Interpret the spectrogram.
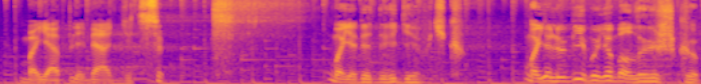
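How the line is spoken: Deep-voiced wailing. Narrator (Russian): басом запричитала трагедия

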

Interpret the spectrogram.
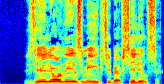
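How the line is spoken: Snorting. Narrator (Russian): хмыкнул Малруни

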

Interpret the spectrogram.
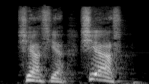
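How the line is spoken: Hurried mumble. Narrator (Russian): Торопливо бормочет Кол

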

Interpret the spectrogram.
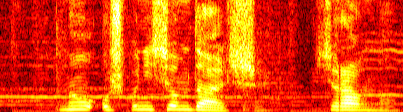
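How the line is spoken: Whispered reply. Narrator (Russian): прошептал я в ответ

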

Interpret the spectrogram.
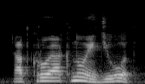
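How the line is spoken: Laughing. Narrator (Russian): смеясь проговорил Боря

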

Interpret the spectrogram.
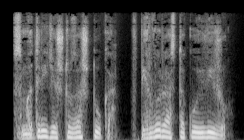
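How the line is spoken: Joyful exclamation. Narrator (Russian): радостно воскликнул Молчун

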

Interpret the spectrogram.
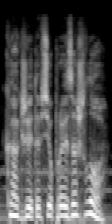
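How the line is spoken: Trembling voice. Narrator (Russian): спросила я дрожащим голосом

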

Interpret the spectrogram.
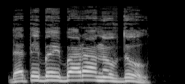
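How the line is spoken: Snorting, mocking. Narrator (Russian): хмыкнул Засоль

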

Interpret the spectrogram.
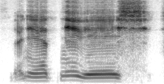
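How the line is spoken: Creaky voice. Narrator (Russian): сказал он скрипучим голосом

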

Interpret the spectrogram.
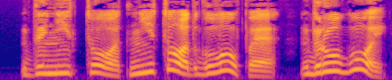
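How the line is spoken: Exclaiming. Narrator (Russian): воскликнул Виктор

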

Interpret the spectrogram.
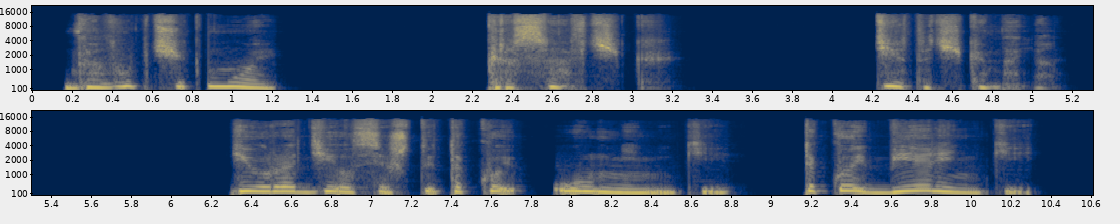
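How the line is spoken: Tender, pitying whisper. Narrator (Russian): с умилением и с жалостью и шептала

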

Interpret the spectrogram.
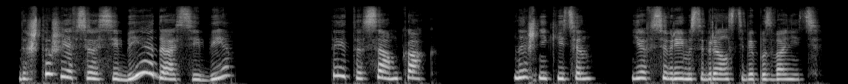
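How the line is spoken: Warm cooing, smiling. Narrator (Russian): Яна улыбнулась шутке и, добавив голос теплоты, проворковала

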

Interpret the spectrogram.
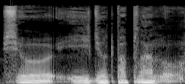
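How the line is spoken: Hoarse. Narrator (Russian): хрипло сказал Рашер

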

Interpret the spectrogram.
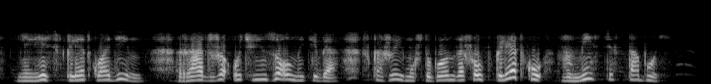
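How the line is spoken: Whispering in ear. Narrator (Russian): шепнул на ухо

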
